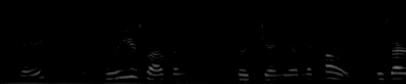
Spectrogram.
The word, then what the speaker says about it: McCullough: Please welcome Virginia McCullough. Was that right? Did I get it that time? McCullough. It's McCullough. Sorry. OUGH on the end. McCullough.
